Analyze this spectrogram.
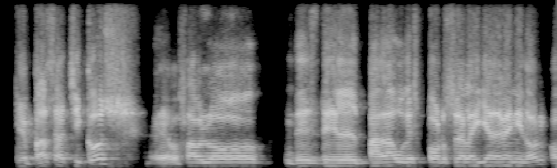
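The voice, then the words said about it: Put-on regional Spanish accent. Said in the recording (Spanish): “Ojo al acento, eh, eh. Te ha gustado, ¿eh?”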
